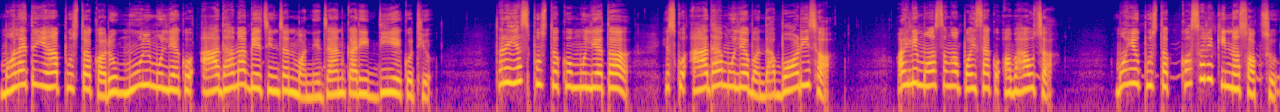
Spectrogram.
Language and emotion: Nepali, sad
